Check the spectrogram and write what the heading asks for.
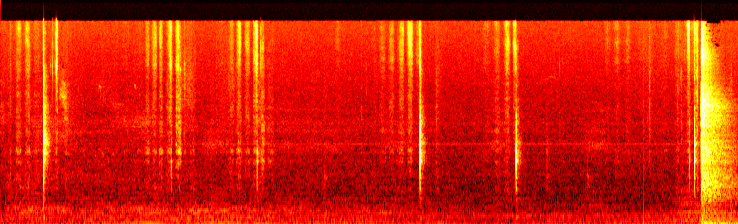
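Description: Kitchen knife knocking on a wooden cutting board while vegetables are sliced: a few sharp, widely spaced knocks with faint clicking and scraping between, over a low steady hum. Near the end comes a loud, short rushing burst.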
